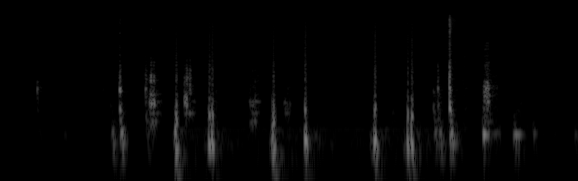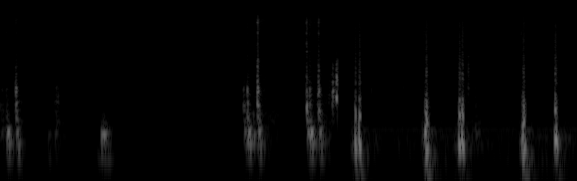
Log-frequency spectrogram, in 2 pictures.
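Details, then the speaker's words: Heartbeat recording played as a sound-identification question in a music class: dull, low, paired thumps in a regular rhythm with a pause in the middle, a normal heartbeat. "Yes, indeed, it is heartbeat. We are born with a beat. Our heart beats all the time, and that's the beat we live with."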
